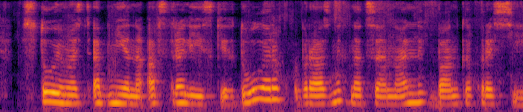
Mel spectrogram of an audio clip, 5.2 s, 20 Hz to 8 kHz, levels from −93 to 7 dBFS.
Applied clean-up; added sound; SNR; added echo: neural separator model SepFormer DNS4.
